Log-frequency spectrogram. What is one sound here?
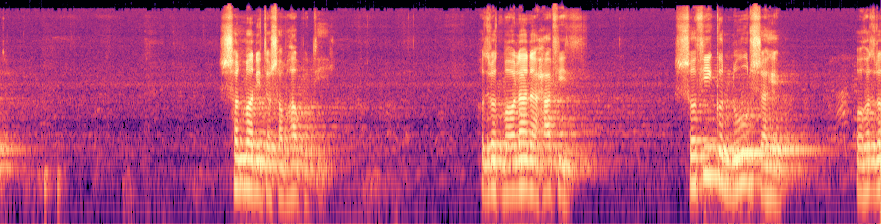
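An elderly man chants melodically into a microphone in long phrases with pauses between them.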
